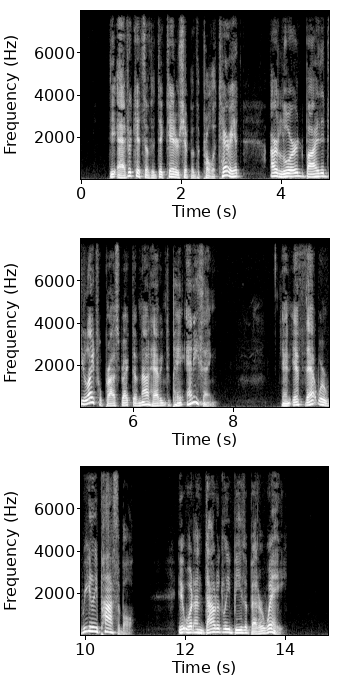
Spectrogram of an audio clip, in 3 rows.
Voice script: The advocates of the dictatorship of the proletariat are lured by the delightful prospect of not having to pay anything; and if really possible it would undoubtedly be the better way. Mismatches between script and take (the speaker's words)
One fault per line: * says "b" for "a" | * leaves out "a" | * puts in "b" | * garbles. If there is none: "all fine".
* puts in "that were"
